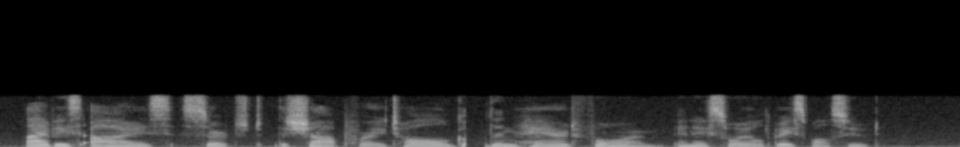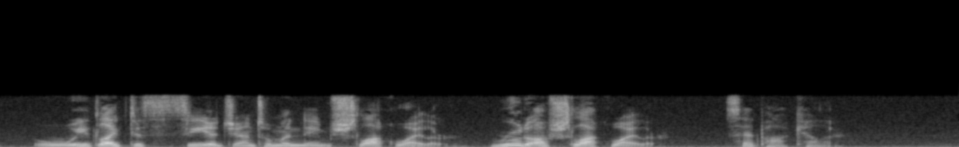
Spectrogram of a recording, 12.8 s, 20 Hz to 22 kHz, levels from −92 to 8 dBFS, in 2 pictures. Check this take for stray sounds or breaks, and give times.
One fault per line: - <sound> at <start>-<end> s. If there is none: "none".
- dropout at 3.1-3.2 s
